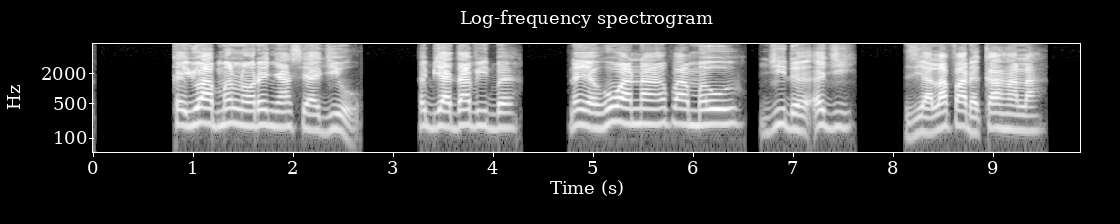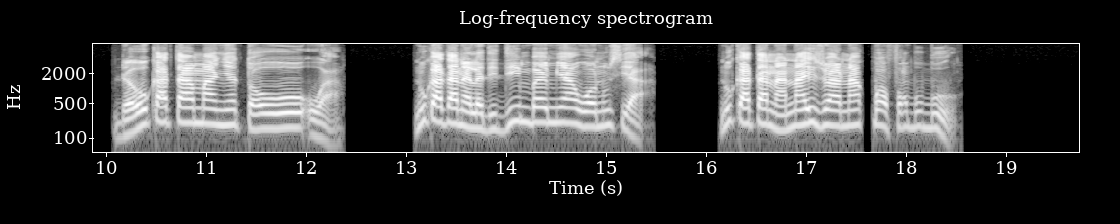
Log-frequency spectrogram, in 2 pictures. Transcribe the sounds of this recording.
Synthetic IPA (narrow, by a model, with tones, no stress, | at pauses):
kɛ˦jo˦a˨bmɛ̃˦l̃ɔ̃˨ɖɛ˦ɲã˦si˨a˨d͡ʑi˦o̰˨ | ɛ˦bi˦a˨d̪a˦vi˦d̪̚bɛ˦ | nɛ̃˦je˨ɦo˦wa˦˨nã˦ɛ˦ɸɛ˦a˨mɛ̃˦wo˦ | d͡ʑi˦ɖɛ˨ʔɛ˦d͡ʑi˦ | zi˨a˨la˦fa˦ɖɛ˨kã˦ɦã˦la˦ | ɖɛ˨wo˦ka˦t̪ã˦mã˦ɲɛ̃˦t̪ɔ˨wo˦ʔo̰˨a̰˨ | nũ˦ka˦t̪̬ã˦nɛ̃˨lɛ˨d̪i˨d̪i˦m˦bɛ˦mĩ˦a˨wɔ˨nũ˦si˨a̰˨ | nũ˦ka˦t̪ã˦nã˨nã˦i˦s̬ɾa˦e˦lnã˦k͡pɔ˦fɔ̃˦bu˦bu˦o̰˨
